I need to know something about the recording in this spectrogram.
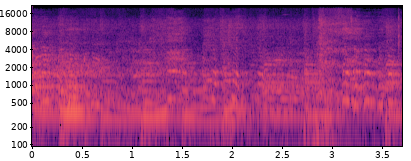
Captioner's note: audience laughing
